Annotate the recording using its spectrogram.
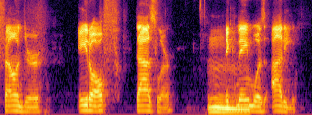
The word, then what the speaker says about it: Dassler: So to my thinking is it's not Dussler, it's Dassler.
